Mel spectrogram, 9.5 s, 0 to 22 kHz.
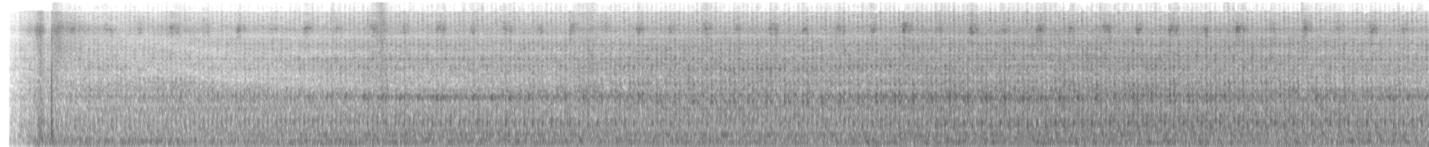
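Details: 1.6 TDI diesel idling steadily with a thin, high squeal riding over the clatter; squeal at idle.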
